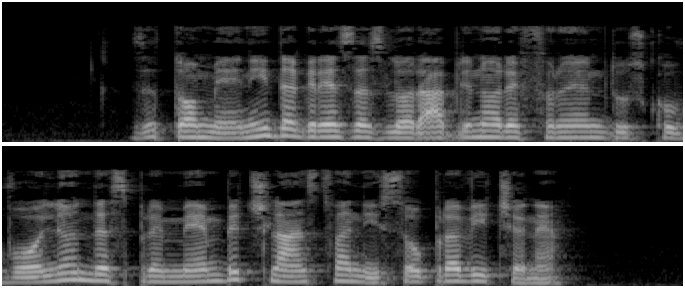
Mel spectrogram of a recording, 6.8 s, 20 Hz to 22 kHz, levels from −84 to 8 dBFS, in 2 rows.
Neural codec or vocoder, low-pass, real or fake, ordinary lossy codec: none; 10.8 kHz; real; MP3, 48 kbps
